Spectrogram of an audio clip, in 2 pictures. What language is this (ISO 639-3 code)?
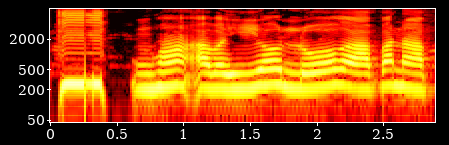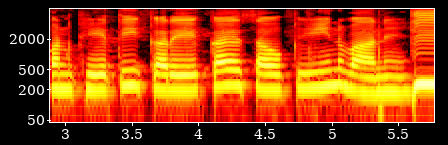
bho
